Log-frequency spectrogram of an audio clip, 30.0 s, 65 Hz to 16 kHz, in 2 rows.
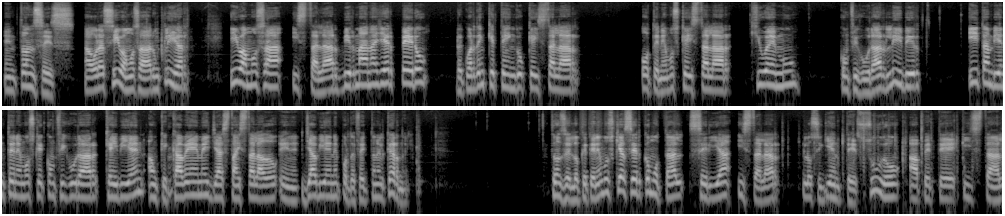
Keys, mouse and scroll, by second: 1.3-2.7 typing, 7.2 click, 11.1 click, 12.7 click, 14.2 click, 15.5 click, 22.0 click, 22.8 click, 26.8-30.0 typing.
